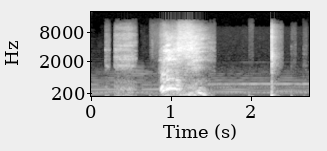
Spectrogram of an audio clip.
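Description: A single loud sneeze bursts out with a sharp intake and explosive breathy spray, followed by a brief pause and a short sniff or click; no talking.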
